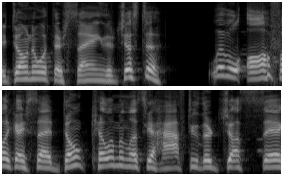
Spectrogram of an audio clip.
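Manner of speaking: shrill, very high, loud scream over background noise. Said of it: "Peach screams over the top".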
